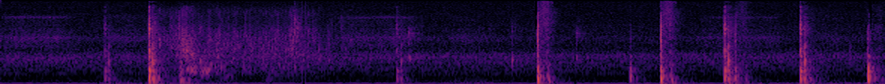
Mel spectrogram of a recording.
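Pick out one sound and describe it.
Footsteps thump on a wooden ladder in a steady climbing rhythm.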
